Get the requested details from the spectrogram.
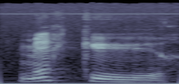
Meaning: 1. Mercury (planet) 2. Mercury (Roman god)
- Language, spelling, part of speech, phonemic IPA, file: French, Mercure, proper noun, /mɛʁ.kyʁ/, Fr-Mercure.ogg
